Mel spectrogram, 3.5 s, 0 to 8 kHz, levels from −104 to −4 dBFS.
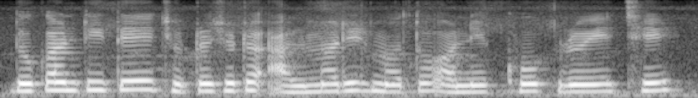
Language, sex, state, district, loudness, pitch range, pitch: Bengali, female, West Bengal, Alipurduar, -14 LUFS, 210-245 Hz, 225 Hz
